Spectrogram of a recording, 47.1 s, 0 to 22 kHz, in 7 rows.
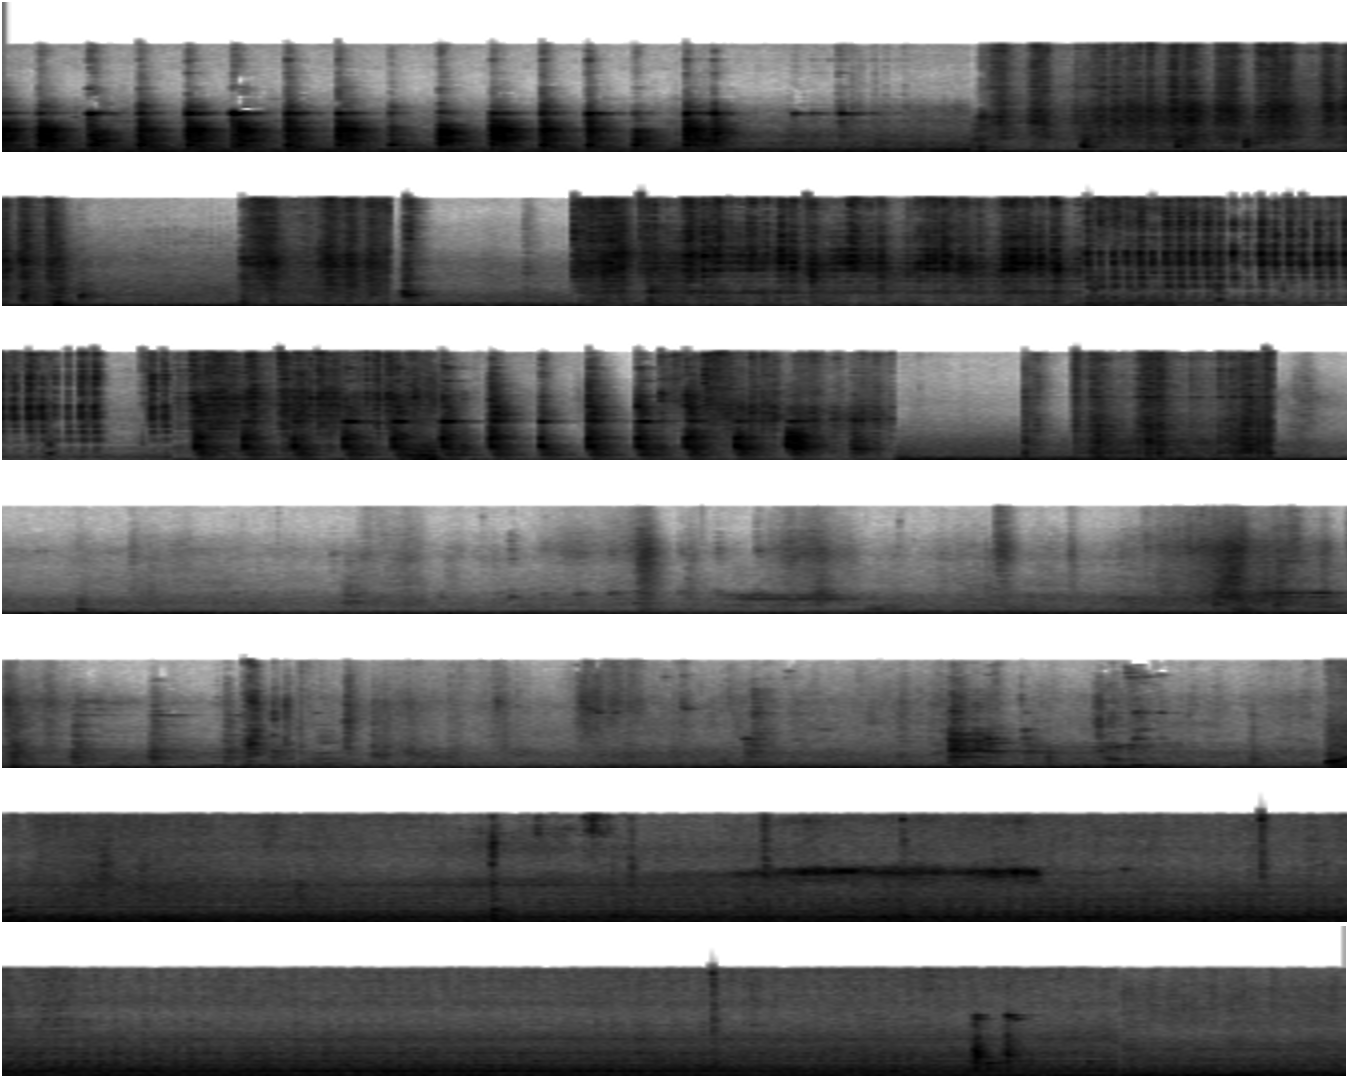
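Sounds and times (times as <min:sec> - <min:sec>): welding arc crackle: 0:04.9 - 0:07.0, 0:09.6 - 0:15.3, 0:36.5 - 0:39.5.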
